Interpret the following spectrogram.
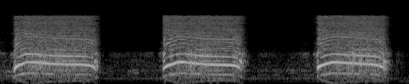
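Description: A man making loud wordless wailing cries, three long calls of just under a second each, at a steady pitch that drops off at the end of each.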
